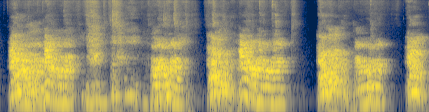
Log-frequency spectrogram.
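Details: Doberman growling while playing tug over a ball with a person indoors: harsh, rumbling growl bouts of one to two seconds, broken by short pauses.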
